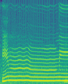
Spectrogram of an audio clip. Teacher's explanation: nun dengung, ditahan dulu, tidak langsung ini, ya ditahan dulu, dengungnya 3 harokat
